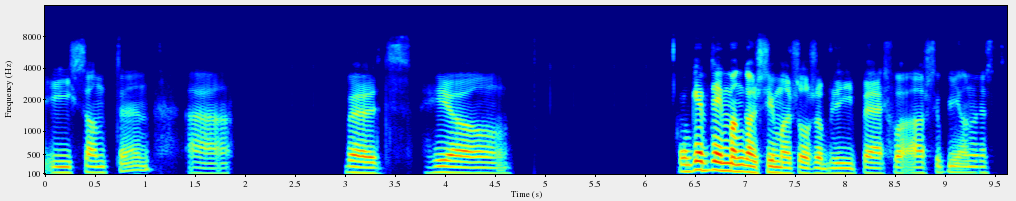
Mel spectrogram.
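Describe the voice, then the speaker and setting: A man live-streaming a game, thinking aloud through his moves in a halting, fragmented way. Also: medium pitch, clean tone, dry recording, dull audio. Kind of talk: live mahjong gameplay commentary, thinking aloud.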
